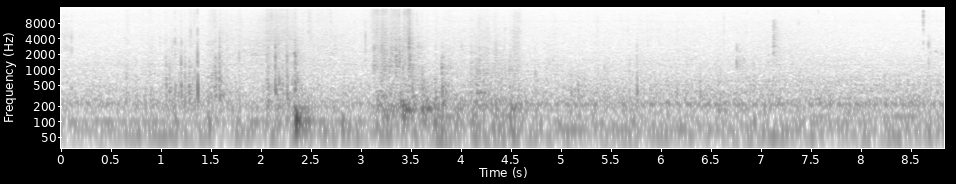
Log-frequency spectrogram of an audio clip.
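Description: A small dog's paws patter and scuffle on a carpet.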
